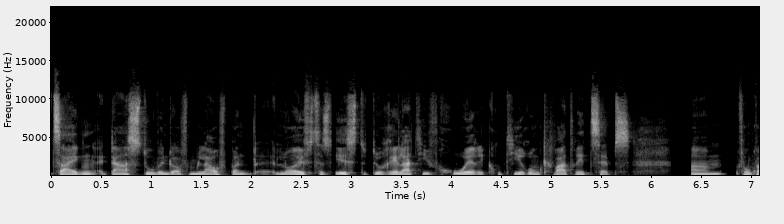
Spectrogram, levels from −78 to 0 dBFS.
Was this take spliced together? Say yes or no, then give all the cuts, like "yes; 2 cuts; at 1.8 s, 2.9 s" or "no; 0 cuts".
yes; 2 cuts; at 2.8 s, 4.9 s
